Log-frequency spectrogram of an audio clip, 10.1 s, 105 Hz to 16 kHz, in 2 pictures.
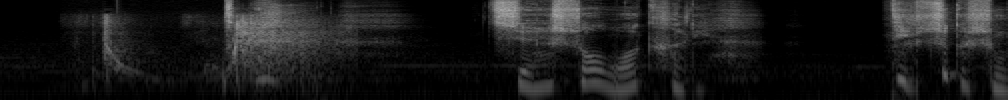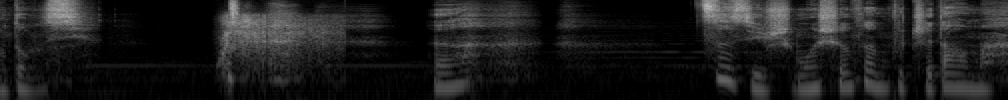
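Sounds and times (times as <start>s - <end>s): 
barbed whip lashes cracking: 0.5s - 1.7s, 6.2s - 6.8s
speech: 2.6s - 3.8s, 4.5s - 5.6s, 7.2s - 7.6s, 8.6s - 10.0s.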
